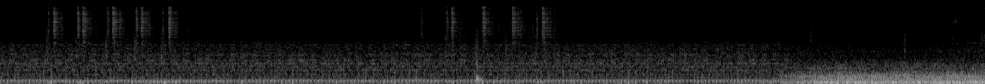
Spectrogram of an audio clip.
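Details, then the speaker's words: Engine idling while exhaust is struck with gloved hand: engine rumble with bursts of tinny metallic rattles from broken-up catalyst pieces inside, indicating failed catalytic converter. "The metallic rattling which you can hear is actually bits of catalyst in the exhaust rattling. So that's what you're listening for."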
